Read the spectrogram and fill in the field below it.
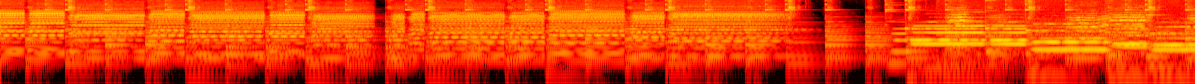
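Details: Bouncy accordion music plays throughout, with no animal voice heard. Rhythmic chords repeat steadily, and the tune grows fuller near the end.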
